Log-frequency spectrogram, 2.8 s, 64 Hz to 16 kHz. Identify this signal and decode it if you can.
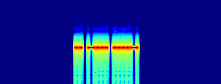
Morse code, heard as a keyed tone, about 46 wpm, 700 Hz. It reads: IB4
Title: Three Challenging Letter-Number Combinations 45wpm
